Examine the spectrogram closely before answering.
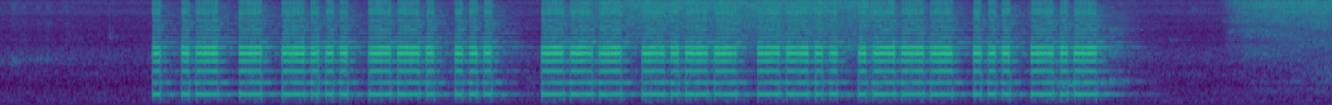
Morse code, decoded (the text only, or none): EATBGS OYZJSK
